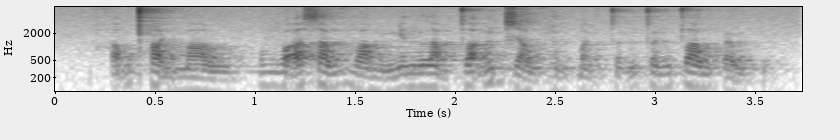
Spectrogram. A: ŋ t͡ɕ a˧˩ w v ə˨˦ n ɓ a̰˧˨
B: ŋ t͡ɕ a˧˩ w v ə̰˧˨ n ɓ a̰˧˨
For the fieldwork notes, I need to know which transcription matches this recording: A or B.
B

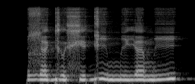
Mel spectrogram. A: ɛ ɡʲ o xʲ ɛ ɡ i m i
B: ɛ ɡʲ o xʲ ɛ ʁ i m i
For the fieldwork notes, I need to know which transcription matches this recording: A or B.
A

